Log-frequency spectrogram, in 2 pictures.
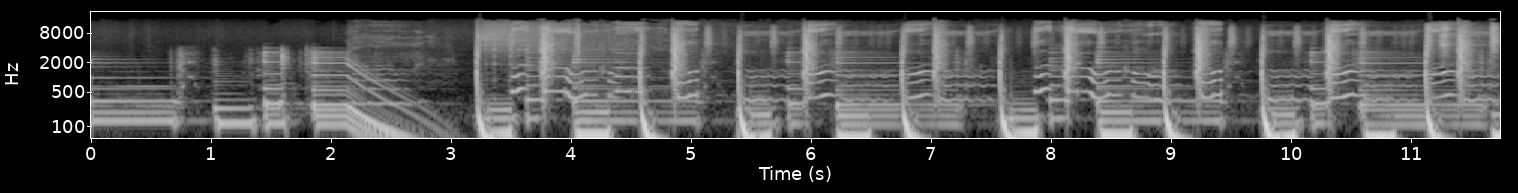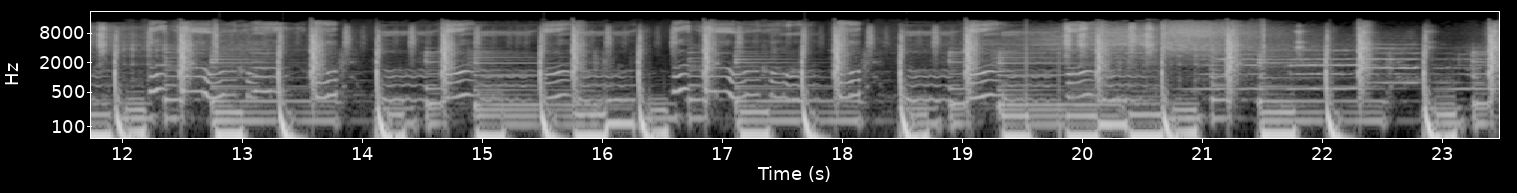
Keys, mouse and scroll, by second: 5.2 alt+right click.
